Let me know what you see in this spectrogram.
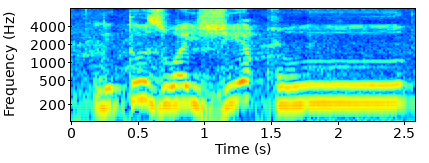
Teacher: زواد کو پر کرنا ہے کیونکہ زواد حروف مستعلیہ میں سے ہے. یا پہ شد ہے، شد کو ادا کرنا لیکن لمبا نہیں کرنا.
